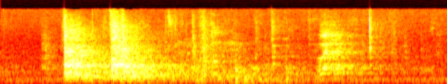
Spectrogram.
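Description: Tennis balls are struck with rackets and bounce, echoing in a large hall.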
